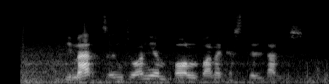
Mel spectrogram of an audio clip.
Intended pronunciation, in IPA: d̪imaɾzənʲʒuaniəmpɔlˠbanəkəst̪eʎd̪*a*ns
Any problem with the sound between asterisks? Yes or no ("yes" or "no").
no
